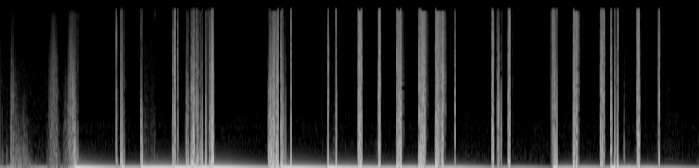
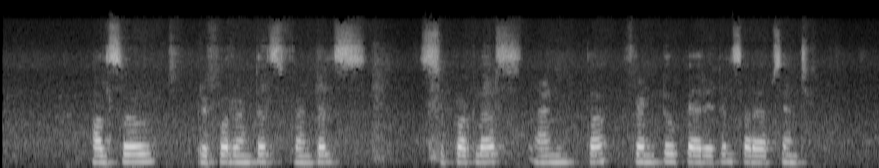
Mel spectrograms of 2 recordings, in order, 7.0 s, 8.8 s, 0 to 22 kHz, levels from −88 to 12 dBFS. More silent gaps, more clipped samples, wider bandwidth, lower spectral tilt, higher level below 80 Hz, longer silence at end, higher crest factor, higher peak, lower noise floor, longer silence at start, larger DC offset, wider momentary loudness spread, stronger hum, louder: neither; neither; first, 17.5 kHz vs 13.5 kHz; about the same, -4.5 dB/octave vs -3.5 dB/octave; first, -24 dBFS vs -56 dBFS; second, 0.4 s vs 0.7 s; second, 10 dB vs 16 dB; about the same, -4 dBFS vs -2 dBFS; second, -36 dBFS vs -47 dBFS; second, 0.1 s vs 0.9 s; neither; first, 15 LU vs 11 LU; neither; second, -22 LUFS vs -17 LUFS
